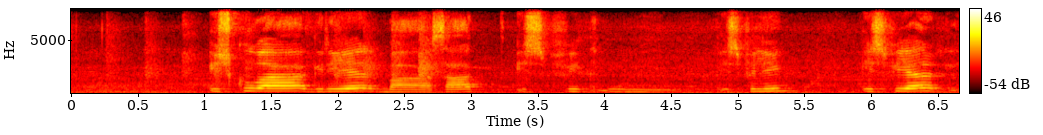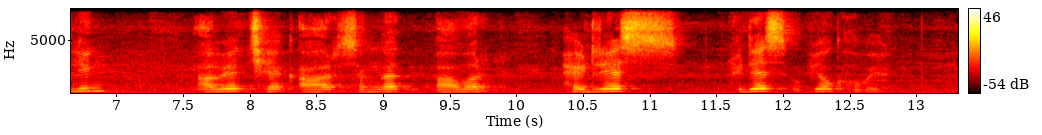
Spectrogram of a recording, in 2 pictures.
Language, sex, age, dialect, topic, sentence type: Magahi, male, 18-24, Northeastern/Surjapuri, agriculture, statement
